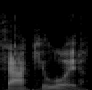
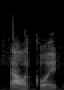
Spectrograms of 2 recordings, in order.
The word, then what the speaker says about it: thylakoid: One individual chip is called a thaculoid. Okay, or am I pronouncing that right? Yeah, thylakoid. Whatever.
